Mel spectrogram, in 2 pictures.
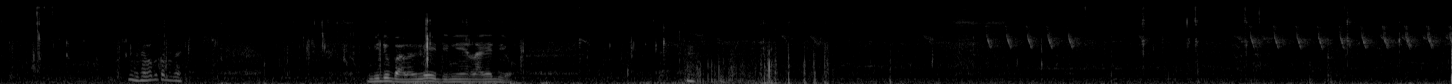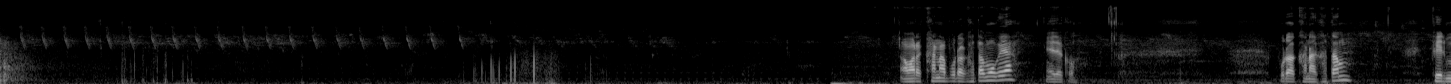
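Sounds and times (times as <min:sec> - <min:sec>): bird rapid high chirps: 0:12.3 - 0:23.5
cluster of knocks: 0:14.5 - 0:15.0
dull thump: 0:14.5 - 0:15.1.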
